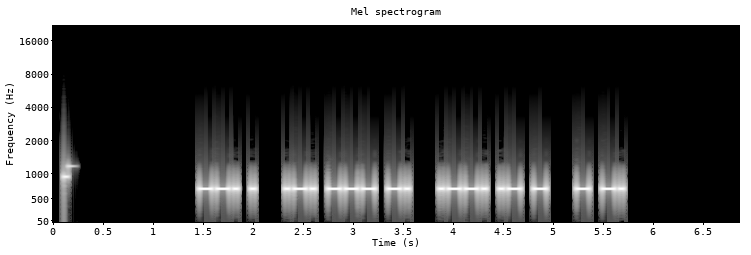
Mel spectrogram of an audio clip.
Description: Morse code, heard as a keyed tone, about 28 wpm, 700 Hz. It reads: GE RON PAT TN
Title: K1USN SST QSO Practice - 28wpm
